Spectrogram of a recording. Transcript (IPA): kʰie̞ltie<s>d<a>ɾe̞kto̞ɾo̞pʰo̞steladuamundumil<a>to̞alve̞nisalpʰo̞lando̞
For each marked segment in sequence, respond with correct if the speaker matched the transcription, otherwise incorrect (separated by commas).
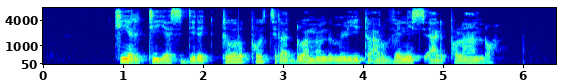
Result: correct, incorrect, incorrect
